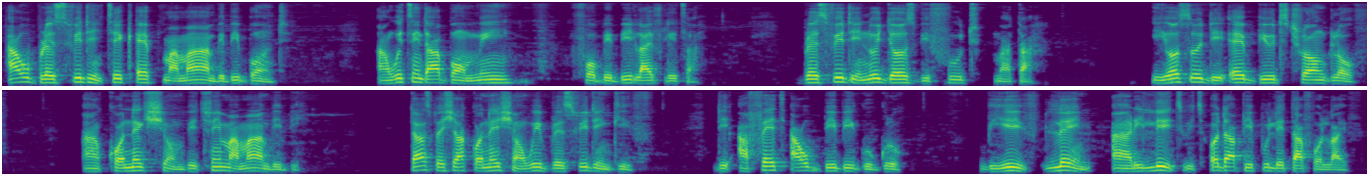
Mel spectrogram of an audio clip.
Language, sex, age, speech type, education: Nigerian Pidgin, male, 30-45, spontaneous, tertiary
